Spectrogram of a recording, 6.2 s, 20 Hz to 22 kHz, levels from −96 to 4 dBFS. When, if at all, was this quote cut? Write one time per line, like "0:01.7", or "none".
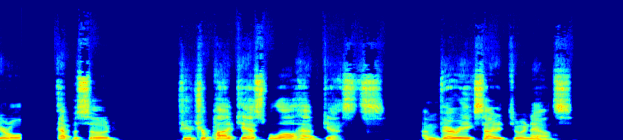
none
